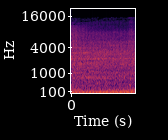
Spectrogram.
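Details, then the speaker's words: New 2024 Honda Beat Premium 110 scooter started with one press and with the kickstarter: low steady idle thrum with evenly spaced firing pulses and no ticks or rattles, a healthy normal idle. "Talaga namang buhay na buhay, gigil na gigil, at galit na galit ang Honda Beat Premium."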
